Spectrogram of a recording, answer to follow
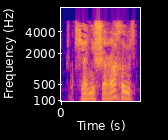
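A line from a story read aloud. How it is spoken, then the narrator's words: Mutter. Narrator (Russian): пробормотал американец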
